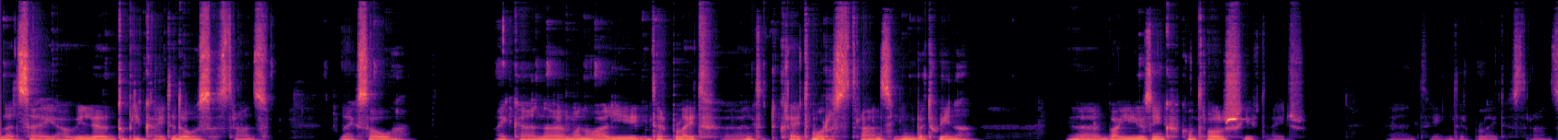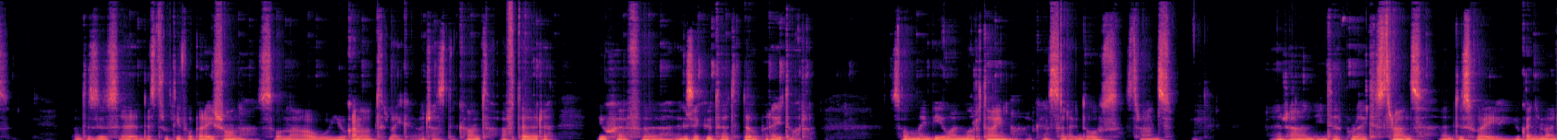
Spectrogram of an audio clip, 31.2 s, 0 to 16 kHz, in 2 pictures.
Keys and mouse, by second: 0.1 4, 0.4-0.9 drag, 1.2 click, 1.5 shift+drag, 2.1 shift+d, 2.7 r, 3.2 g, 3.7 click, 4.4 shift+d, 5.0 r, 5.4 g, 6.6 4, 7.2 4, 7.7 4, 8.6 4, 10.5-11.3 middle drag, 11.4-11.9 ctrl+shift+middle drag, 12.5-15.2 ctrl+shift+middle drag, 12.9 ctrl+shift+h, 15.6-18.7 middle drag, 17.2-23.7 typing, 24.1 middle drag, 27.1 4, 27.7 ctrl+shift+h, 30.0 alt+a.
